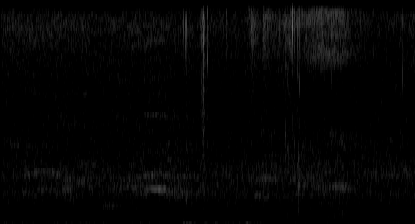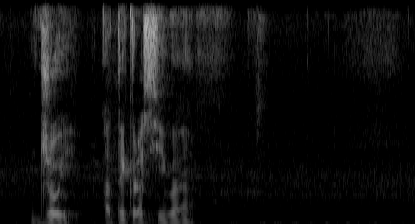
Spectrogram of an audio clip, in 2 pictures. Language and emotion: Russian, neutral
